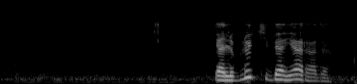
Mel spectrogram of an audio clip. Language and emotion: Russian, positive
